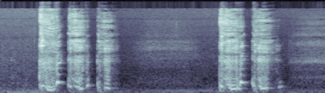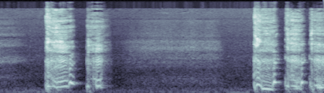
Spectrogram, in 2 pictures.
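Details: Girl coughing on purpose: four clusters of dry coughs, about eleven in all, with quiet pauses between; voluntary, performed coughing rather than illness.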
